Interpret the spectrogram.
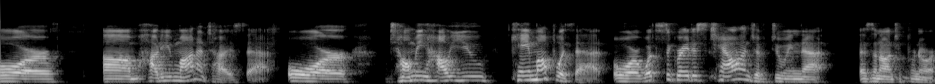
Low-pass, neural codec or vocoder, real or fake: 7.2 kHz; none; real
